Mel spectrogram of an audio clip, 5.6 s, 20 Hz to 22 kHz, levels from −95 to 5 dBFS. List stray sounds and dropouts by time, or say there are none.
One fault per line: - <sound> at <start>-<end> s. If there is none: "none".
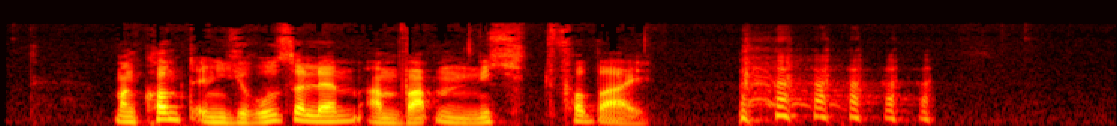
- laugh at 3.7-4.7 s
